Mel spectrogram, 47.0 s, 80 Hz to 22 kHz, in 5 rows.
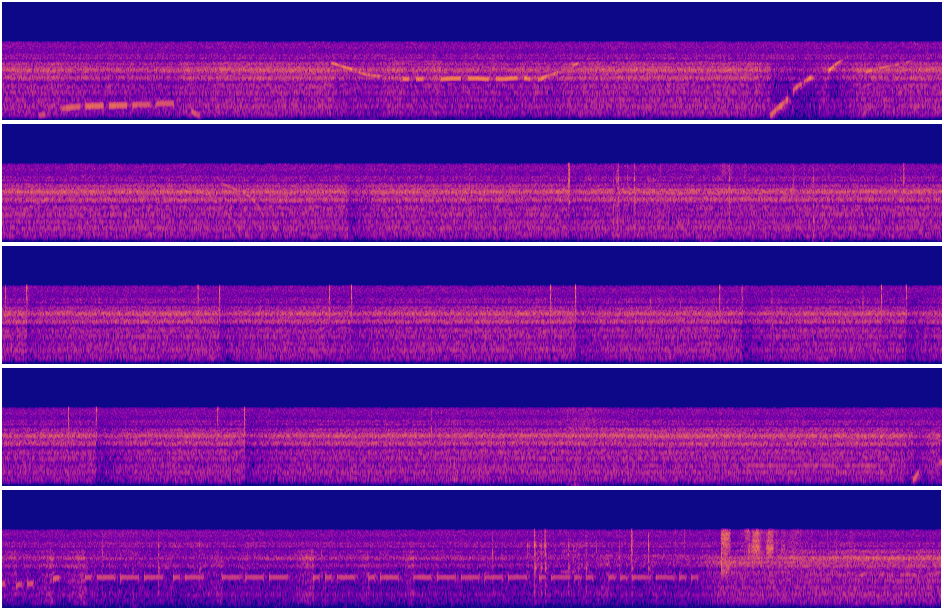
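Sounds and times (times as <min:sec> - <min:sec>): faint steady tones: 0:00.0 - 0:46.9
radio static hiss: 0:00.0 - 0:46.9
scattered clicks: 0:42.4 - 0:45.4.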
